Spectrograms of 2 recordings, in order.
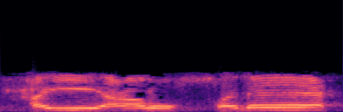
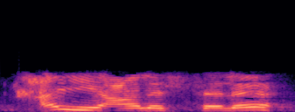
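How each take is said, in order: First: Salah begins with a heavy, emphatic s sound. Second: Salah begins with a light, plain s sound. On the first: The speaker calls it right. "تقول حي على الصلاة" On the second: The speaker calls it wrong. "إن لم تقم بتفخيمه لانقلب إلى سين"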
